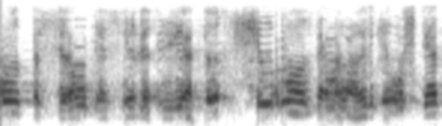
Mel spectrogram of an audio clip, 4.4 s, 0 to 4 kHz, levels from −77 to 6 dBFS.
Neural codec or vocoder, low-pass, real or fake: codec, 44.1 kHz, 1.7 kbps, Pupu-Codec; 3.6 kHz; fake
